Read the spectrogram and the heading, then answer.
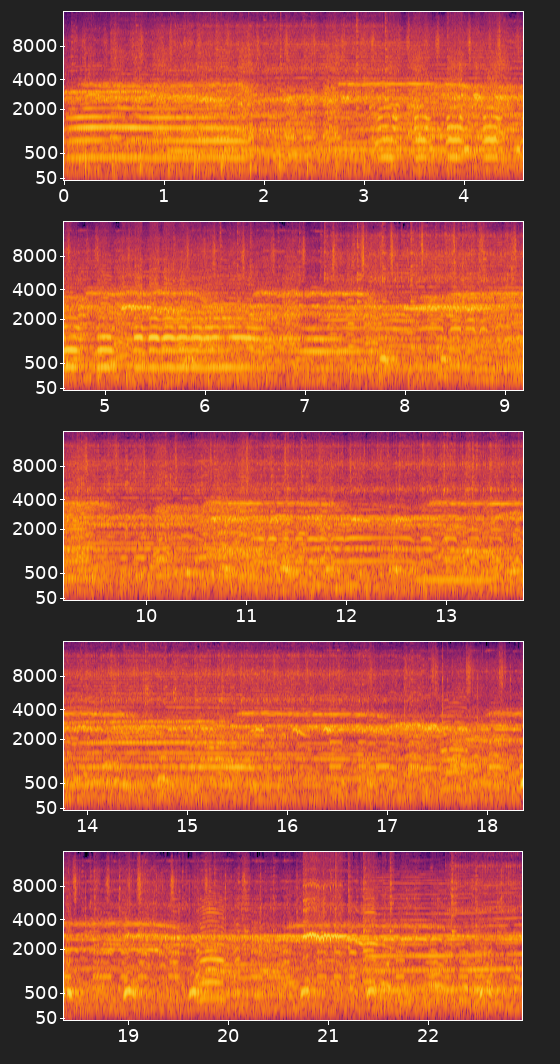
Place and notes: Zagreb, the art of noise in Gunduliceva - against the devastation of Varsavska street
small instruments producing a lot of noise in demonstrations against the devastation of the public pedestrian zone in Varsavska street, center of town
